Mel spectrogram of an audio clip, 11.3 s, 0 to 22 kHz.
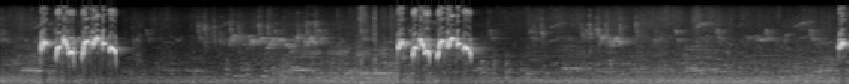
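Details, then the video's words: Red-whiskered bulbul from Thailand singing a doubled five-syllable song: two bright, quick whistled phrases of about a second each, roughly five seconds apart, with another beginning at the end; faint low background hum. "เสียงนกกรงหัวจุกเบิ้ล2 เบิ้ล3 เพลง 5 พยางค์"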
